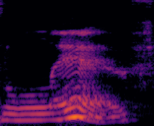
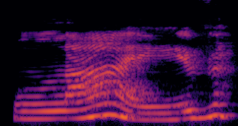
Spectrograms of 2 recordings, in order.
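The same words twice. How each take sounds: First: The vowel is a short 'ih' sound. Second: The vowel is a long 'eye' sound. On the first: The word breaks its usual spelling rule. "we're using it as live" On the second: The silent E follows its usual rule. "live would not be an oddball"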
